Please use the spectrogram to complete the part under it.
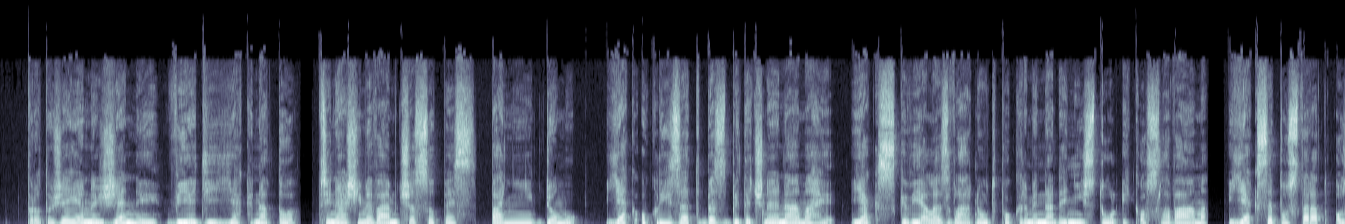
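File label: female Czech commercial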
